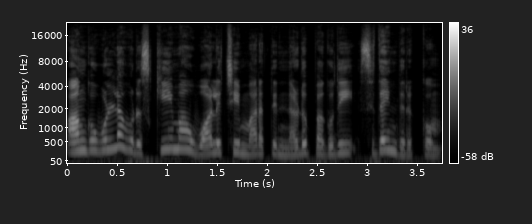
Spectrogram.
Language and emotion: Tamil, neutral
